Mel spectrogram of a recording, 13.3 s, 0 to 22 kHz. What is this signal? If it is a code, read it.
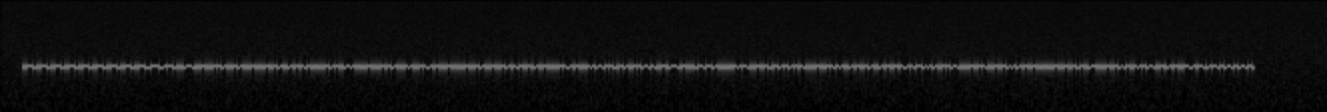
NAVTEX (SITOR-B), 100 baud, 170 Hz shift, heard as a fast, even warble, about 2150 Hz centre. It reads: DESPRES DE VENCER LENEMIC, VA ADOPTAR LA CREU COM A ARMES PERSONALS.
